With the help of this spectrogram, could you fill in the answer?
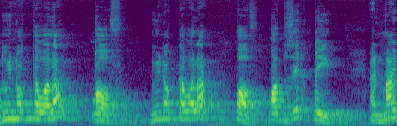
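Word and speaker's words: ق: one Qaf Zir Qi, Qaf Zir Qi, not Kaf. Okay, this one is Qaf. Now this one is, and this one is called Dui Noktawala Qaf, Dui Noktawala Qaf, Qaf Zir Qi.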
